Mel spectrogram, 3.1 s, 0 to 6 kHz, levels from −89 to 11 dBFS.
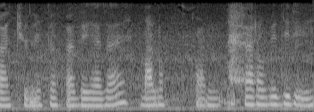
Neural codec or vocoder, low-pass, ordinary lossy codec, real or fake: codec, 16 kHz in and 24 kHz out, 2.2 kbps, FireRedTTS-2 codec; 5.4 kHz; none; fake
